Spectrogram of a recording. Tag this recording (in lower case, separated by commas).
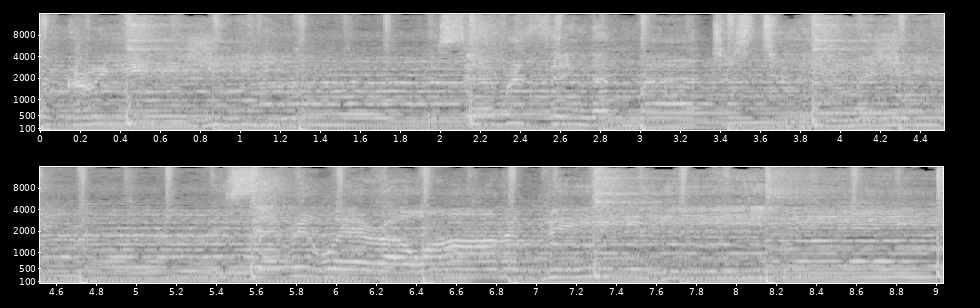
musical instrument, music, pop music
